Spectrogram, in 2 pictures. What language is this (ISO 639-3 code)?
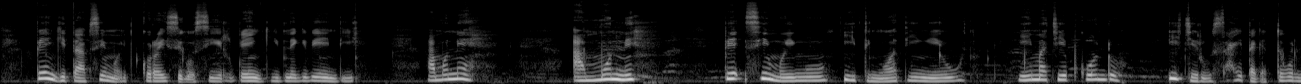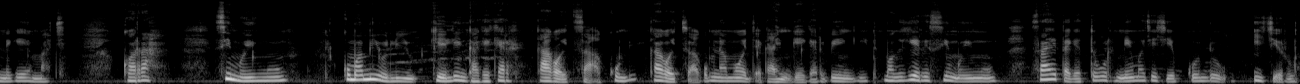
kln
